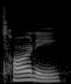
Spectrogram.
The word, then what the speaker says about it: Taney: Justice of Supreme Court Taney pronounced tarney is buried in the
